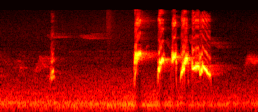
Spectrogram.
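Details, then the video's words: Red-whiskered bulbul, a wild-caught bird, singing in competition: a single lively phrase of five or six clear, slurred whistles, quiet background otherwise. "Kích Chào Mào Hót Ché/ Kích Chào Mào Bổi Hót Đấu Mới Nhất"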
